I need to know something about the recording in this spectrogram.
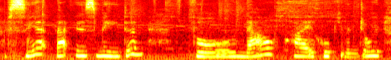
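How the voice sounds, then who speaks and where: A teenage girl chats about her favourite books in a relaxed vlog. Her voice sits a little high and stays calm and fairly flat, with a slightly awkward, low-key delivery. Soft music plays faintly underneath. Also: slow pace, vocal fry, rough recording. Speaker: book vlogger. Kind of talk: casual book tag vlog.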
